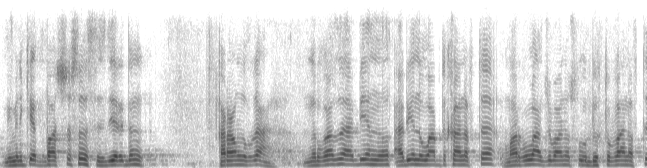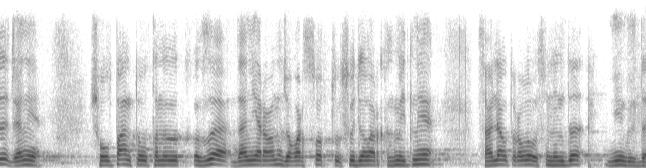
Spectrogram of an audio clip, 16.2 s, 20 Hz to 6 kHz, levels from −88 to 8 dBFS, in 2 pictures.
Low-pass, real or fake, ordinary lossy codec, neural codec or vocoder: 5.4 kHz; fake; Opus, 32 kbps; codec, 16 kHz, 2 kbps, X-Codec, HuBERT features, trained on balanced general audio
